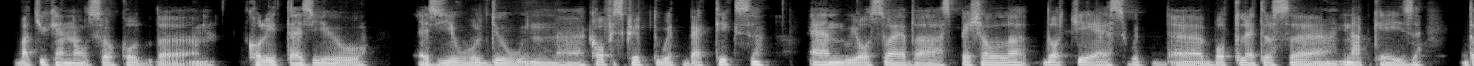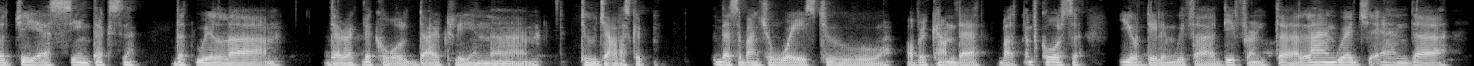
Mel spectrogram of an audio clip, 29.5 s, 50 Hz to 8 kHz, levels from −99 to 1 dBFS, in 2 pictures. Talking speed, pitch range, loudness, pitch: 135 wpm, 95-105 Hz, -20 LUFS, 100 Hz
